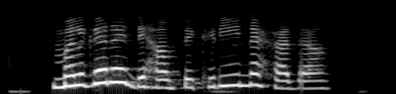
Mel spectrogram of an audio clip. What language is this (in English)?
Pashto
